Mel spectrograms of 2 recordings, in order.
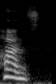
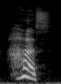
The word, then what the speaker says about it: हंस: और जब हम कहते हैं हंस, इसमें भी देखिए ह का उच्चारण करते समय उसमें जो लगा हुआ अ है उसका उच्चारण करते हुए थोड़ी नासिका से भी वायु निकल रही है और उच्चरित हो रहा है हंस।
